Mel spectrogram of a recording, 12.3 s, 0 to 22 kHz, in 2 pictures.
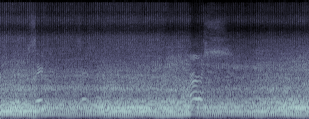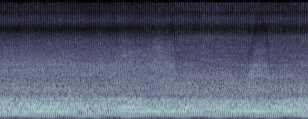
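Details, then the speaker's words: Craftsman LT1000 lawn tractor, 18hp Briggs & Stratton, 42" cut, six-speed, freshly tuned up (oil, air filter, plug, fresh gas), running with lights on; steady even drone, smooth low hum, no misses or hunting: normal running. "reverse lay it's off lights are on purrs like a kitten"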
